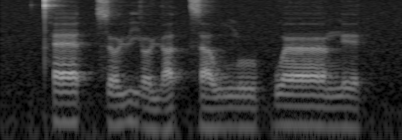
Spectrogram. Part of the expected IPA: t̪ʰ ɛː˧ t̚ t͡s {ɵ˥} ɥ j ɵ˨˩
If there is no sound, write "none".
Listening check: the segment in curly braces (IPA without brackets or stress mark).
ɵ˨˥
